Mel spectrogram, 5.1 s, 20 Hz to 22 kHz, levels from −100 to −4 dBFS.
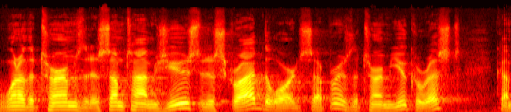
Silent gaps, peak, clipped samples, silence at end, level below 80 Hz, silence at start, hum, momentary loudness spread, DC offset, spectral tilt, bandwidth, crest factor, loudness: none; -8 dBFS; under 0.1%; 0 s; -66 dBFS; 0 s; none; 10 LU; under 0.1%; -4 dB/octave; 16.5 kHz; 20 dB; -29 LUFS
